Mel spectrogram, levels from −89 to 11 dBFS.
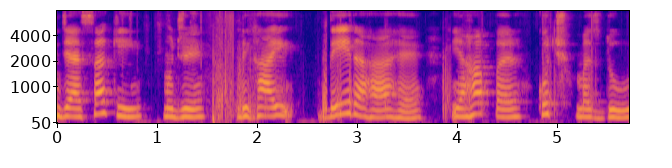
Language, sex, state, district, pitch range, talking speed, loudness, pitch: Hindi, female, Goa, North and South Goa, 195-225 Hz, 125 wpm, -16 LUFS, 210 Hz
